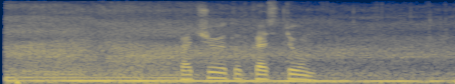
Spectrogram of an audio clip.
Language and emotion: Russian, sad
